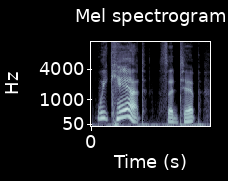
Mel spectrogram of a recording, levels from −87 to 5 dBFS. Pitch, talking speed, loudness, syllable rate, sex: 170 Hz, 135 wpm, -18 LUFS, 2.9 syllables/s, male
